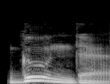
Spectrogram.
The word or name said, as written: goonda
